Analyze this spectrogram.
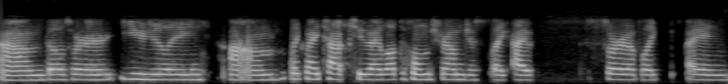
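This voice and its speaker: Monotone, flat intonation in an American accent. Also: woman. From US Midwest, Michigan. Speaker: hockey player. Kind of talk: interview.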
